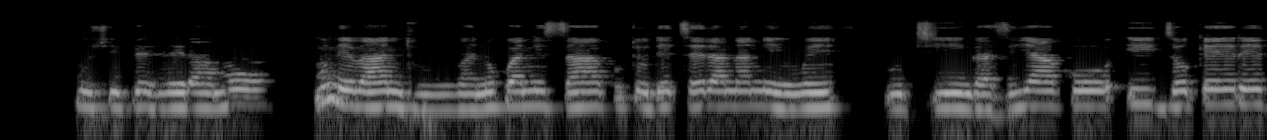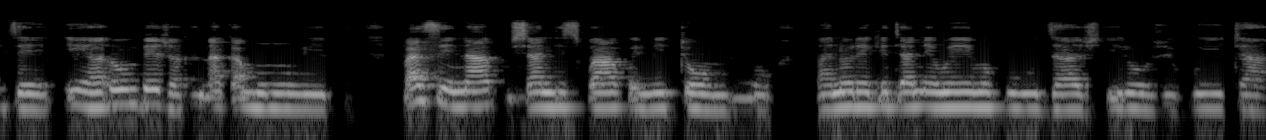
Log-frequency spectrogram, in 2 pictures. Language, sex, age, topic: Ndau, female, 25-35, health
